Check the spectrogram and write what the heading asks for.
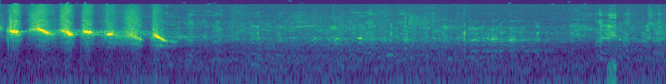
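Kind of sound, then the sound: vocal imitation, whistled imitation of birdsong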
